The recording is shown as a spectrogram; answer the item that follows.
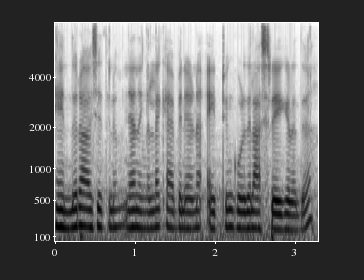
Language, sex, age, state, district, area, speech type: Malayalam, female, 18-30, Kerala, Palakkad, rural, spontaneous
